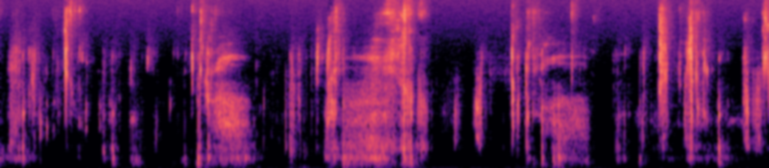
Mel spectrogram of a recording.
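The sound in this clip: Crunching and chewing of an apple: many irregular, fairly quiet bites and crisp chews with short pauses between them.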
